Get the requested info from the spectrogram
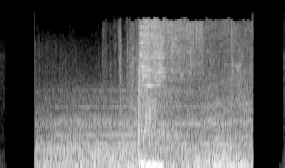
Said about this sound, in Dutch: het afhakken van een vinger van Sauron met de One Ring eraan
